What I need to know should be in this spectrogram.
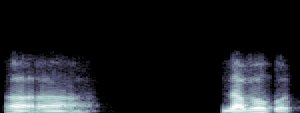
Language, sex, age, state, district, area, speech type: Assamese, male, 18-30, Assam, Sonitpur, rural, conversation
